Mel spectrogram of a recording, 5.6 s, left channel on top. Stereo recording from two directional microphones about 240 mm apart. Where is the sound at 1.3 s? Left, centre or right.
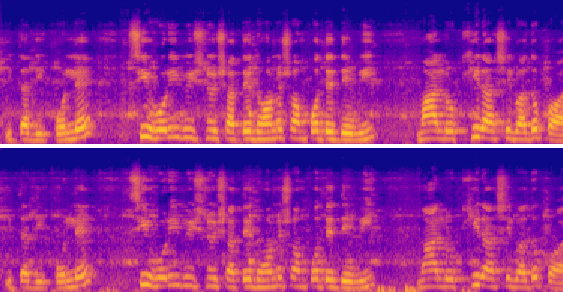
Left.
